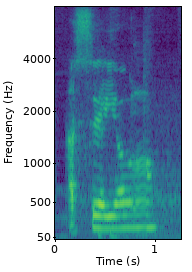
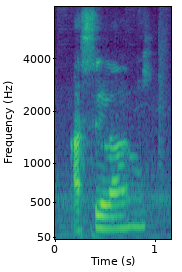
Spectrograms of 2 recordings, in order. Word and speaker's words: Osceola: Okay, now he's a Spanish dude, and he's from um, Arcelo County, Florida. Did I say that right? Osceola, Osceola.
